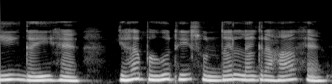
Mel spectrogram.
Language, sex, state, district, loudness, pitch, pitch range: Hindi, female, Goa, North and South Goa, -11 LUFS, 200 Hz, 185-220 Hz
